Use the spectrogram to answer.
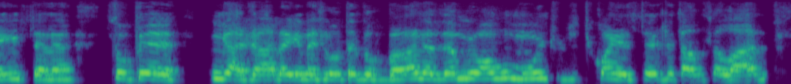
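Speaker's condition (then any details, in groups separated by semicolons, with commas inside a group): Cerebral palsy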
